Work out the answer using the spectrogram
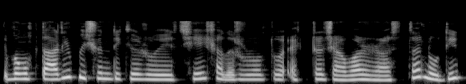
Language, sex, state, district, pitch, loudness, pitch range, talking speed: Bengali, female, West Bengal, Jhargram, 240 Hz, -17 LUFS, 225-255 Hz, 130 wpm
